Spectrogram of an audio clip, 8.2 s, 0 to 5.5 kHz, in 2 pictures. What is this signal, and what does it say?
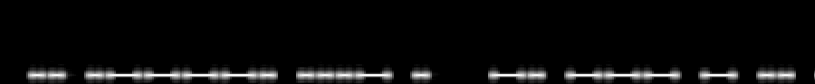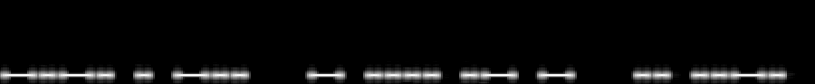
Morse code, heard as a keyed tone, about 25 wpm, 600 Hz. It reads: I'VE NOTICED THAT IF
